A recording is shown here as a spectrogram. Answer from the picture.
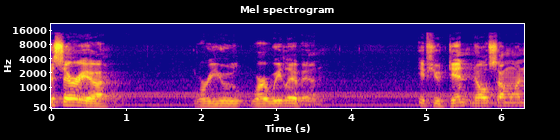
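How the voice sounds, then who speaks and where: A man with an Upper Midwest accent talks at a fairly slow pace in a medium pitch, with fairly even intonation and noticeable background noise. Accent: Upper Midwest American. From Michigan, US Midwest. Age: 60s. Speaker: former paper mill worker. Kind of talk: interview. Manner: halting.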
